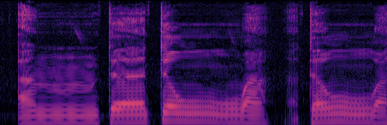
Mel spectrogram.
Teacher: Kemudian di sini ada tawa, ada tanwin bertemu dengan wawu, dibaca idgham bi gunnah, yaitu tanwin ini cara bacanya langsung dimasukkan ke huruf wawu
